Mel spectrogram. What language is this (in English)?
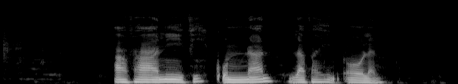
Oromo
